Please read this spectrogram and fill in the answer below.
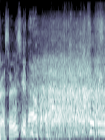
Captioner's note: audience laughs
